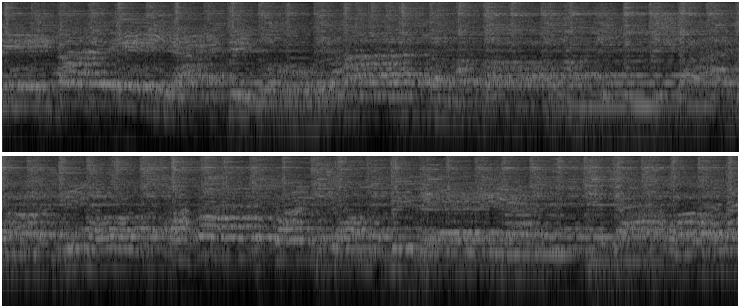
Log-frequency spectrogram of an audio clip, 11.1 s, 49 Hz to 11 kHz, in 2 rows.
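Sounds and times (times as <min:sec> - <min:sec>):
choir singing in unison: 0:00.0 - 0:11.0.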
